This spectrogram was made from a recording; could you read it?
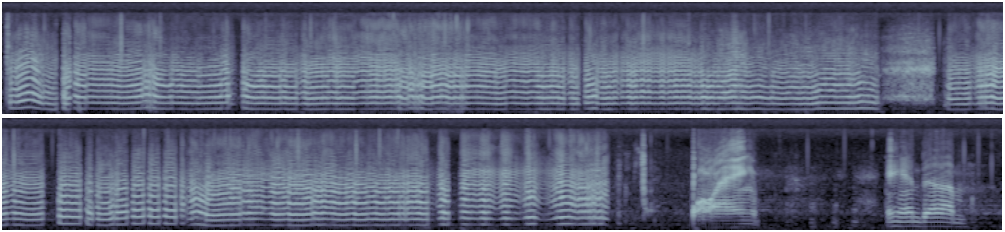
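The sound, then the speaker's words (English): A voice imitates a bumblebee buzzing: a loud, continuous droning hum with slight wavering pitch, carrying on for about fifteen seconds before breaking into shorter choppy bursts. “And, here's the sound of a bumblebee lining on Limburger cheese.”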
